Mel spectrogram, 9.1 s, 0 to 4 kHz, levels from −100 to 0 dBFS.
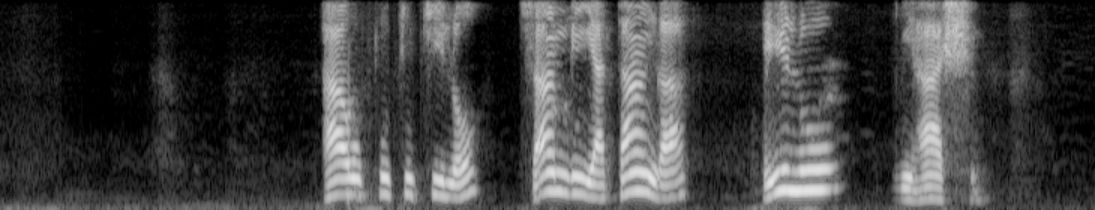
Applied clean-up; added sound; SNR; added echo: neural mask model DeepFilterNet 3.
